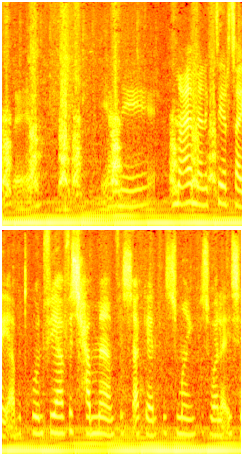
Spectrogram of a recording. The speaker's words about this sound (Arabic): حطوا جنبك كلاب بضلوا يعو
